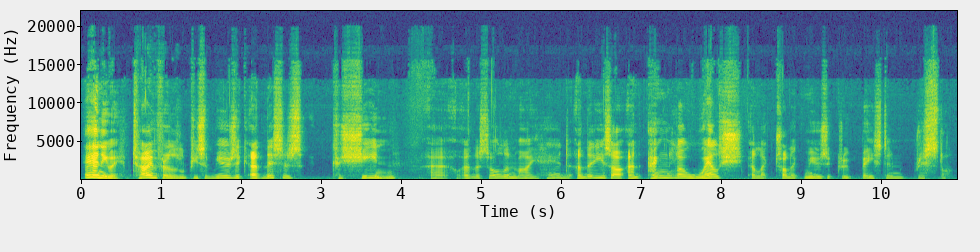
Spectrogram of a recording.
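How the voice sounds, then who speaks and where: A man's voice: fairly high pitch, big pitch swings, normal speed, fairly bright tone, dry recording. A man presenting a radio show in casual chat, hesitant and full of fillers and restarts. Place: radio studio.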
